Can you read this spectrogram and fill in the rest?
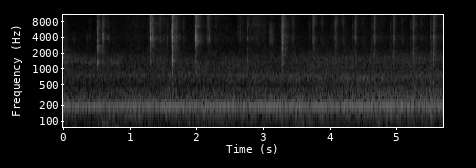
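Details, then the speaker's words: Replacement bearing for an 8-year-old Traxxas Wide-XMaxx motor, hand-spun: a faint, smooth, even hum with only handling clicks and no roughness. Normal bearing spin. "and quiet match them up perfect bearing"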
